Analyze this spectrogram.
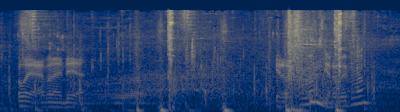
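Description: A sword strikes a body with a wet slash.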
